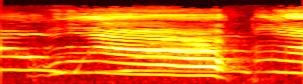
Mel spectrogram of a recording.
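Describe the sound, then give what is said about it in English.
A voice mimics a wailing car siren: a loud, sustained, nasal howl held for about a second, briefly cut off, then starting up again, performed alone. “So anyway, the very distinctive siren of Ectomobile.”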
